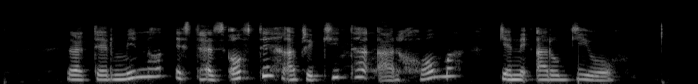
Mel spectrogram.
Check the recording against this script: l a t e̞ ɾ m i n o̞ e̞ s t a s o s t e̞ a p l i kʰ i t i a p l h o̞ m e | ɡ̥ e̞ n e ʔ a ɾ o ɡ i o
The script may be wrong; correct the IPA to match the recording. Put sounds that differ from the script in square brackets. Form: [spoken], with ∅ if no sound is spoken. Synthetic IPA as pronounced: l a t e̞ ɾ m i n o̞ e̞ s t a s o [f] t e̞ a p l i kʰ i t [a] a [∅] l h o̞ m [a] | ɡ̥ e̞ n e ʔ a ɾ o ɡ i o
